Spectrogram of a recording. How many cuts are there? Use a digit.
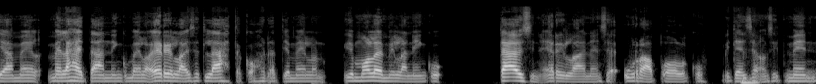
0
